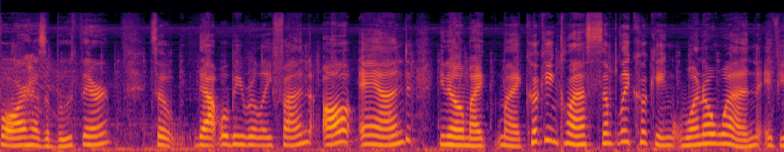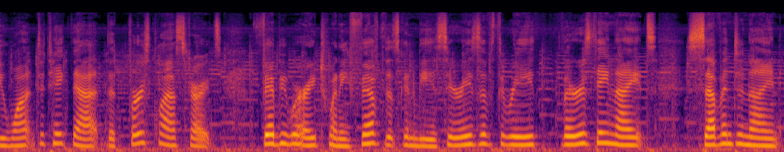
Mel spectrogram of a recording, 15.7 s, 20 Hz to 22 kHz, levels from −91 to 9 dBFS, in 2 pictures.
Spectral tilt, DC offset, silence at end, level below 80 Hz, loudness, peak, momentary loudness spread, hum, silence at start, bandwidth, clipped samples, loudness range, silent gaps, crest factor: -4.5 dB/octave; under 0.1%; 0 s; -40 dBFS; -16 LUFS; 0 dBFS; 8 LU; none; 0 s; 16 kHz; under 0.1%; 3 LU; none; 14 dB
